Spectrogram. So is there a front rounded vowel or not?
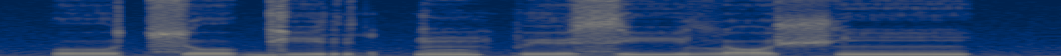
no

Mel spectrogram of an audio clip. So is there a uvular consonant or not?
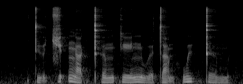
no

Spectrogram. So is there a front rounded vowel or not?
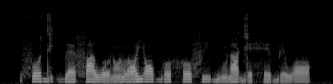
no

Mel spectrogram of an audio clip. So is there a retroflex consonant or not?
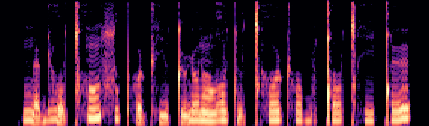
yes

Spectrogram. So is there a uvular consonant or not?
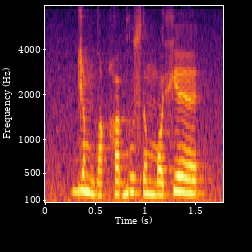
yes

